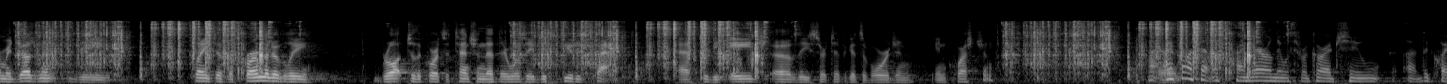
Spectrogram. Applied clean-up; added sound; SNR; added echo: none; Cutlery, silverware; -2 dB; none.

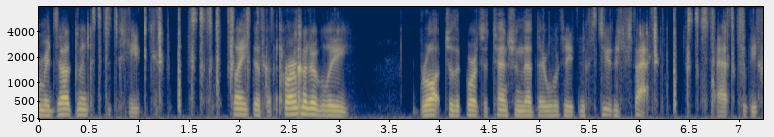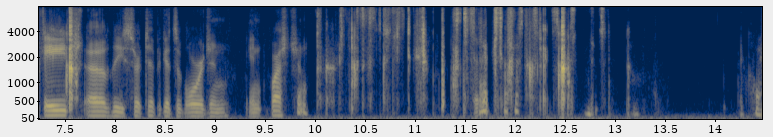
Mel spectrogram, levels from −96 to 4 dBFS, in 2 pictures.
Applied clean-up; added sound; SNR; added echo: neural diffusion model UNIVERSE++.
